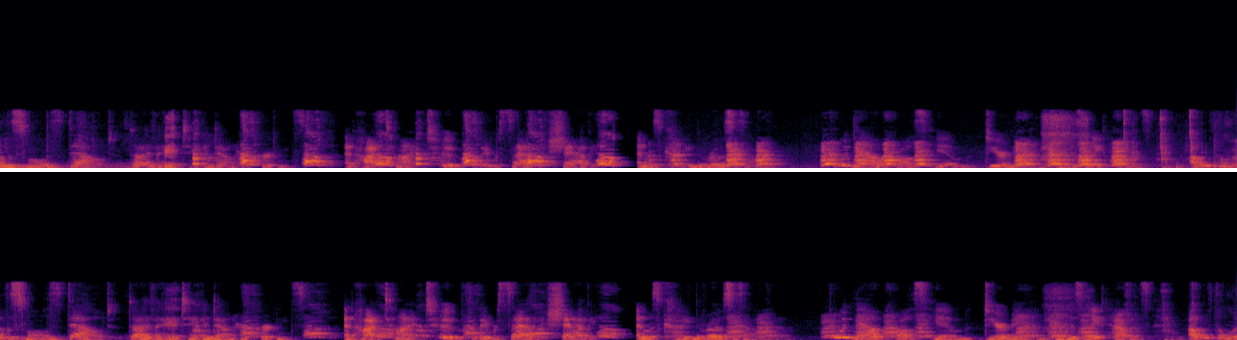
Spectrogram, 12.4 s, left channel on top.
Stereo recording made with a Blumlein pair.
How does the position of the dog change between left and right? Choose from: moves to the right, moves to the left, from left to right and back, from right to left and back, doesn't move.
doesn't move.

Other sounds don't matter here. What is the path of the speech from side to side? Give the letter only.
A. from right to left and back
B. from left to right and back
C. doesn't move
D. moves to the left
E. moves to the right
C.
